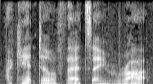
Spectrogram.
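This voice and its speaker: A man with a congested voice from a cold, giving relaxed let's play commentary, thinking aloud while he plays. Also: deep voice, a little slow. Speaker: gamer.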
